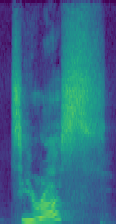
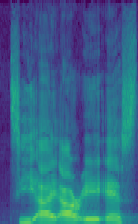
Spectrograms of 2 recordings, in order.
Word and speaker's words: Tiras: I really hope I pronounce his name or her name properly. It's Tiras, T-I-R-A-S, Tiras Fontenelle.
